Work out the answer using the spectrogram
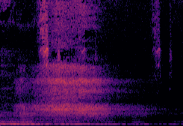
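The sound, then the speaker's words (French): A slow, deep inhaled breath taken during a guided breathing exercise, soft and airy, drawn steadily for about two seconds over a faint, steady low hum. “Et une nouvelle fois, inspire.”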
